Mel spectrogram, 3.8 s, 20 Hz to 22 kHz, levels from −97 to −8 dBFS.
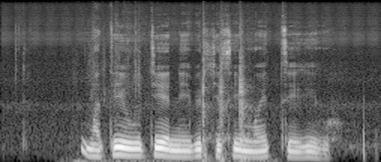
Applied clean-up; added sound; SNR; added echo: none; Tap; 15 dB; none.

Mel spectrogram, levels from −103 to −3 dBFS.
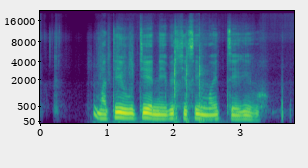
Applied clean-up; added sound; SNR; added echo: neural mask model RNNoise.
